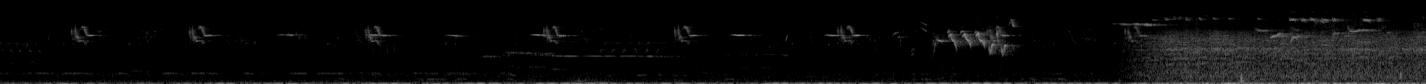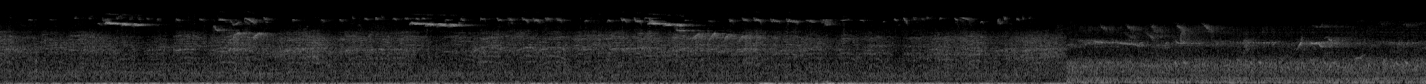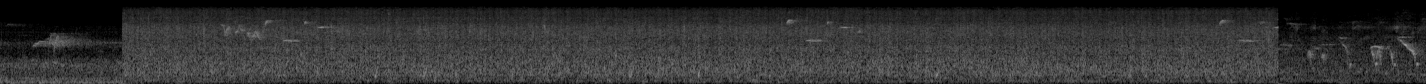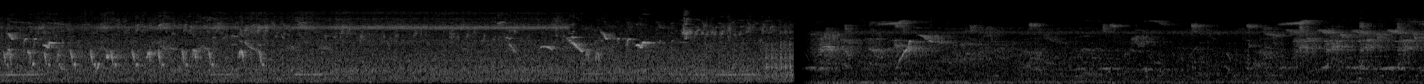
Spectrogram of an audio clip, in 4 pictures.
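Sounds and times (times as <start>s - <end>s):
steady hiss: 11.2s - 25.4s, 29.7s - 41.4s.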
